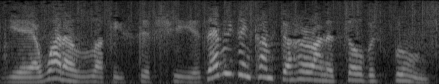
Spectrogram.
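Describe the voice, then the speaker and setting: A woman's voice: medium pitch, very animated, moderate pace, fairly bright tone. A woman playing a brassy, loyal young roommate, slangy and wisecracking, in old radio comedy style. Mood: wry, sympathetic. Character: brassy, scheming, loyal working-class young female roommate. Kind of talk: 1940s-50s radio comedy acting. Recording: muffled, noisy old radio recording.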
